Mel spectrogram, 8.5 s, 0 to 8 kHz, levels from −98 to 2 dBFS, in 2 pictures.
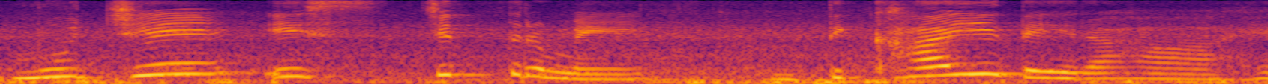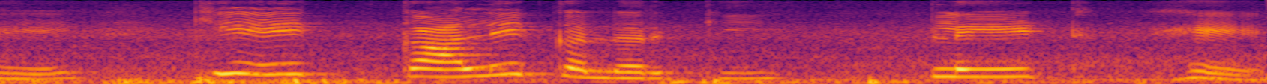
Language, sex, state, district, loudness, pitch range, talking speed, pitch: Hindi, female, Madhya Pradesh, Dhar, -17 LUFS, 200-320 Hz, 105 wpm, 270 Hz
